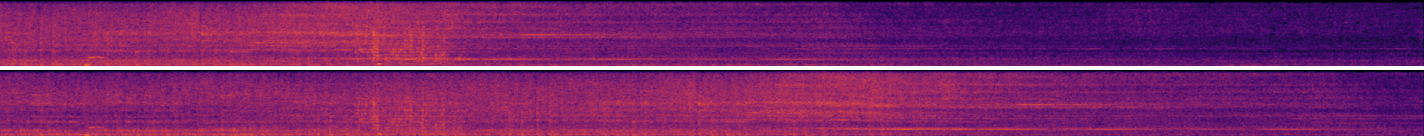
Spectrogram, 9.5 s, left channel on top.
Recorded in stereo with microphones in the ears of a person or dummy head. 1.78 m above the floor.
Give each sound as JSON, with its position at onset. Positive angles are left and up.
{"t": 0.6, "sound": "a cough", "side_deg": 15}
{"t": 2.4, "sound": "a splash", "side_deg": 20}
